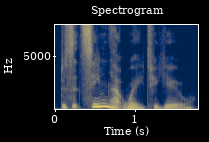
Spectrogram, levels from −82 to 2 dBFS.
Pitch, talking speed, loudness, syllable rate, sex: 165 Hz, 235 wpm, -19 LUFS, 4.3 syllables/s, female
